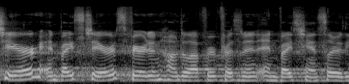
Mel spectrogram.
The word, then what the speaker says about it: Hamdullahpur: It's like Cindy Lauper, right? So you just say Cindy Lauper, go Hamdullahpur.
